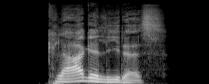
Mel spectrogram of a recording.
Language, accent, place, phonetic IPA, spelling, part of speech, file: German, Germany, Berlin, [ˈklaːɡəˌliːdəs], Klageliedes, noun, De-Klageliedes.ogg
- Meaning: genitive of Klagelied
